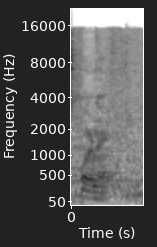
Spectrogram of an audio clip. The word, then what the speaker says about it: bornite: Bornite, am I pronouncing that right? Which one? Bornite. Yep, it's Bornite.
